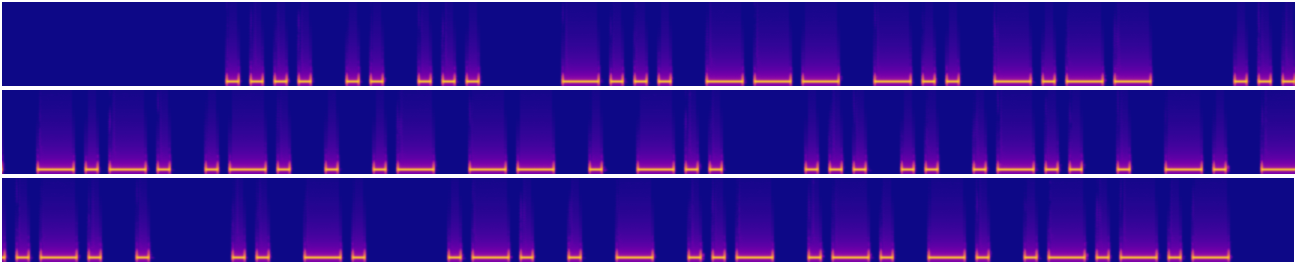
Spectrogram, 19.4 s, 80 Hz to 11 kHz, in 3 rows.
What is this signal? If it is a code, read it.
Morse code, heard as a keyed tone, about 20 wpm, 700 Hz. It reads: HIS BODY SCREAMED SILENCE IN RETURN.
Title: A Sound Of Thunder 20wpm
